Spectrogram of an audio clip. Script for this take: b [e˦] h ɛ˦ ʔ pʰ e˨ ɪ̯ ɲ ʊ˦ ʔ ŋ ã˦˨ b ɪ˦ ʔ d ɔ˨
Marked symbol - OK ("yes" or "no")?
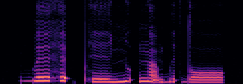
no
